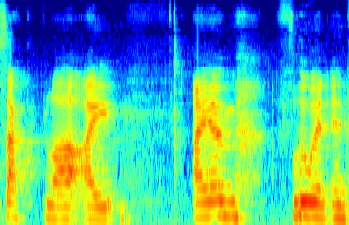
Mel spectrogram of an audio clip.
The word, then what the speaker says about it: sac plat: of the SAA by the way it is pronounced sakla I I am fluent in French in case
